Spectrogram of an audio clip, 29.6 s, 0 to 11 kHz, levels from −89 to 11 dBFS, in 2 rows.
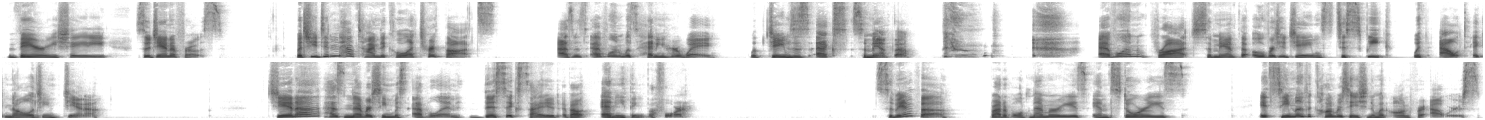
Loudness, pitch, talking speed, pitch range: -17 LUFS, 215 Hz, 130 wpm, 185-255 Hz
